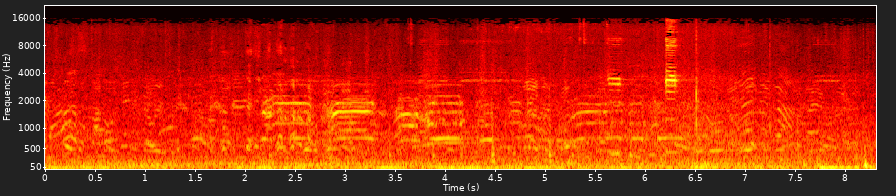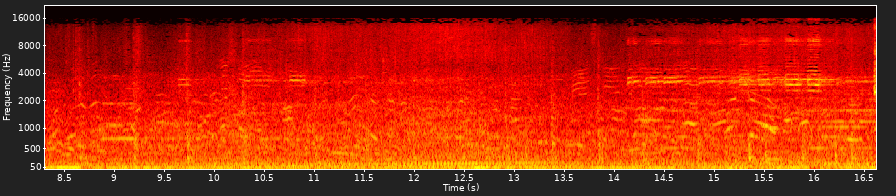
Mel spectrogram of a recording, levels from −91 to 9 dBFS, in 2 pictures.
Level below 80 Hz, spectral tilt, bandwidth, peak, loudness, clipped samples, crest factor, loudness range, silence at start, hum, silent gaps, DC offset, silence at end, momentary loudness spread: -26 dBFS; -3.5 dB/octave; 16.5 kHz; 0 dBFS; -22 LUFS; under 0.1%; 22 dB; 8 LU; 0 s; none; none; under 0.1%; 0 s; 8 LU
